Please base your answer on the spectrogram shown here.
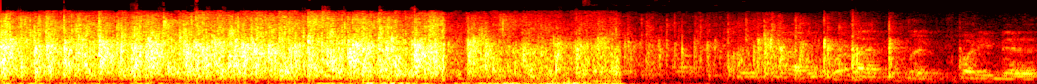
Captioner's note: applause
